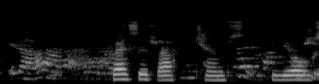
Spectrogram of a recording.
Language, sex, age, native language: Icelandic, female, 10, Icelandic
